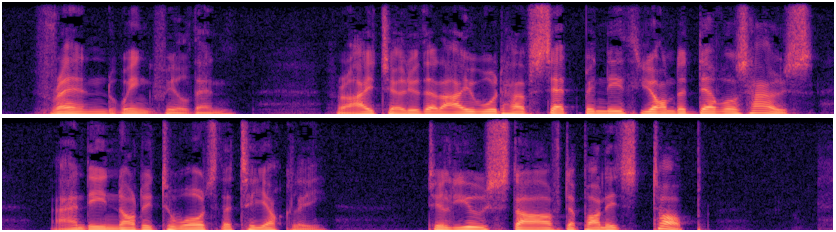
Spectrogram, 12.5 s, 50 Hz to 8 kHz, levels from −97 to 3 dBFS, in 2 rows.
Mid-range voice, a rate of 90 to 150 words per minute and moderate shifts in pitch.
No: low, 115 Hz; slow, 135 wpm; average, 3.7 semitones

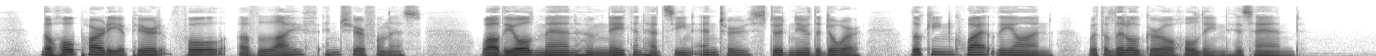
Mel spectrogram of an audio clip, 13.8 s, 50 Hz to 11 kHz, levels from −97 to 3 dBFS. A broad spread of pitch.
No: average, 2.8 semitones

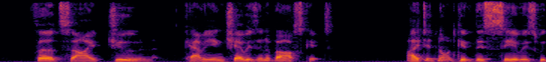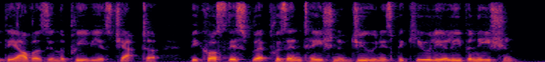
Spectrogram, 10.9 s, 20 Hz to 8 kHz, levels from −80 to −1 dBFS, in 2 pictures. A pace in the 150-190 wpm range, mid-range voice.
No: average, 160 wpm; low, 130 Hz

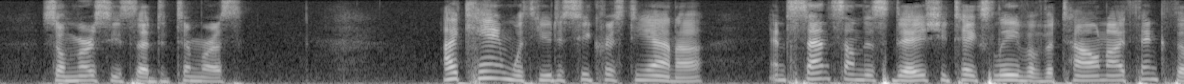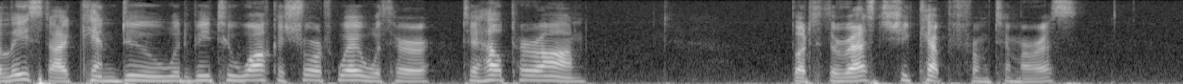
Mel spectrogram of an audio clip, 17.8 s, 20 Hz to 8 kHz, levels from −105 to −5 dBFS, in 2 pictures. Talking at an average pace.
Yes: average, 170 wpm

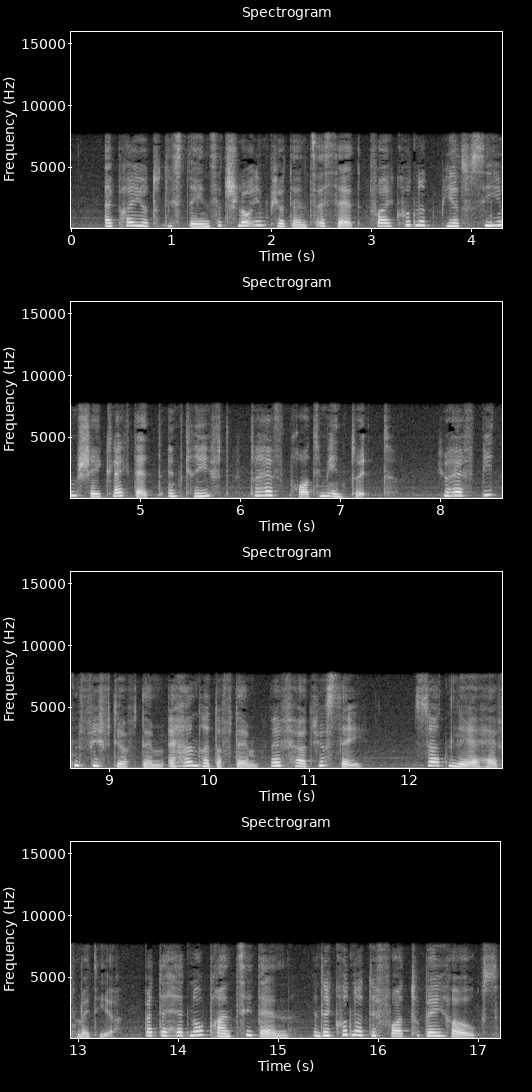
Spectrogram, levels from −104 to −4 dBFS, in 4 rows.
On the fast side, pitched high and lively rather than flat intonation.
Yes: fast, 220 wpm; very high, 255 Hz; wide, 6.2 semitones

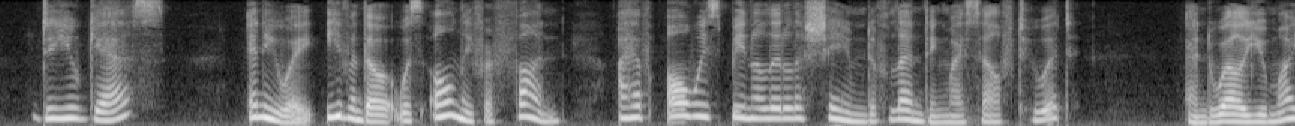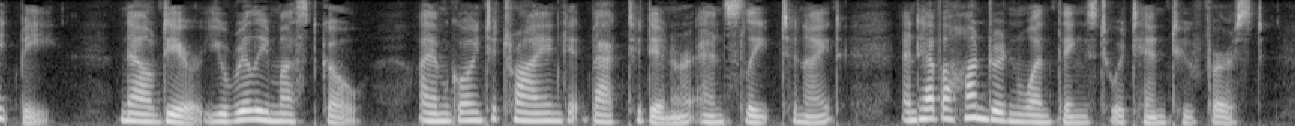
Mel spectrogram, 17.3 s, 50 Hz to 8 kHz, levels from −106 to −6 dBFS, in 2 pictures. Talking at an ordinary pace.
No: fast, 210 wpm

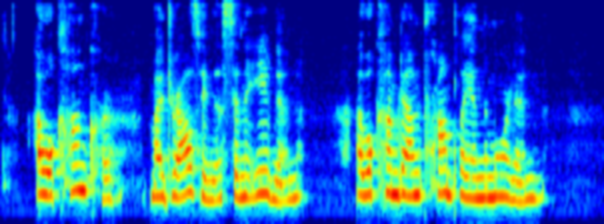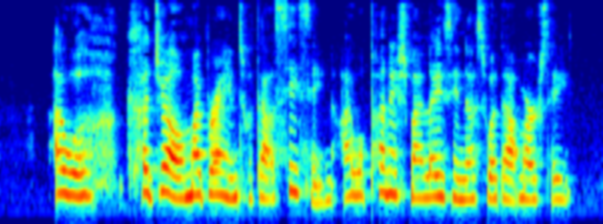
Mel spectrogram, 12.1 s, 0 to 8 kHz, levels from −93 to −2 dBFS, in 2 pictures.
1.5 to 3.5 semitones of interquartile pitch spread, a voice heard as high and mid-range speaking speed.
Yes: average, 2.9 semitones; very high, 260 Hz; average, 150 wpm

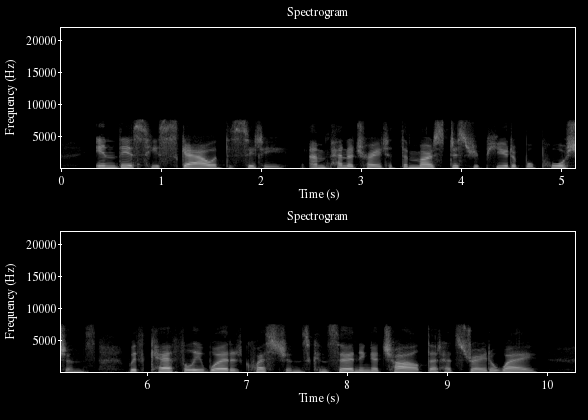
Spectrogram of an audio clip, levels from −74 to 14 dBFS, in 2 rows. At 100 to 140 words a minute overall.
Yes: slow, 135 wpm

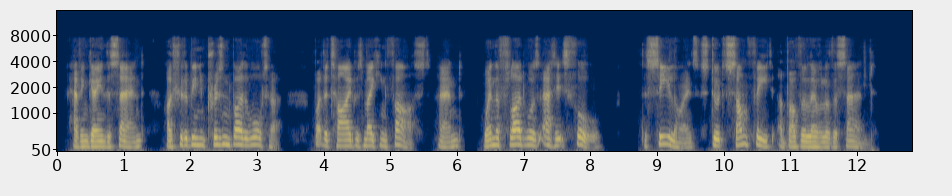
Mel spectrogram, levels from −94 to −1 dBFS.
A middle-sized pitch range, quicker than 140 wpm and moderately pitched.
Yes: average, 4.7 semitones; average, 180 wpm; medium, 155 Hz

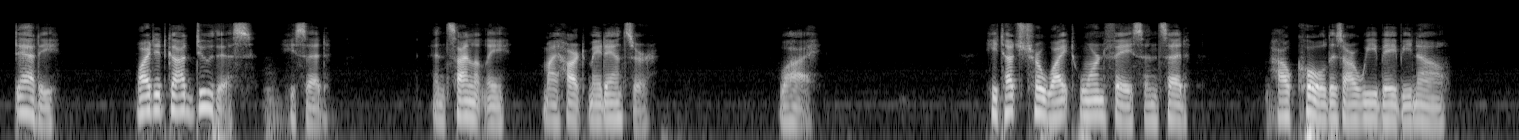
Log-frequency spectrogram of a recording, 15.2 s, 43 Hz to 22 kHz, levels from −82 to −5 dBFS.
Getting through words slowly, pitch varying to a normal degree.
Yes: slow, 120 wpm; average, 4.4 semitones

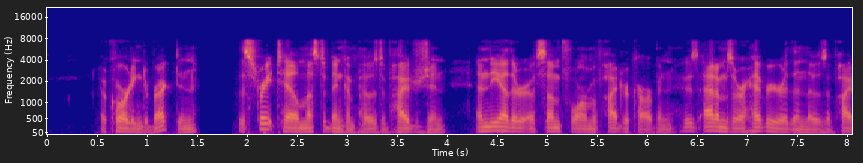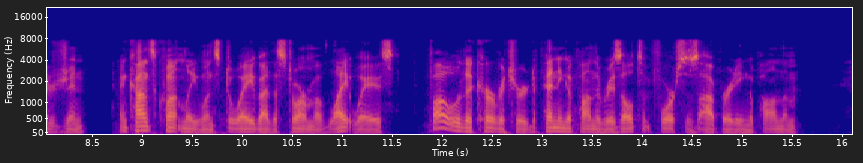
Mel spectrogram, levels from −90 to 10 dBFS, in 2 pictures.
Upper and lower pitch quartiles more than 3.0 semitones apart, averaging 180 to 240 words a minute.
Yes: average, 4.0 semitones; average, 195 wpm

